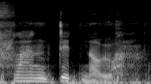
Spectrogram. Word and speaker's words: Llandudno: I think it's pronounced Llandudno Town Football Club in North Wales.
